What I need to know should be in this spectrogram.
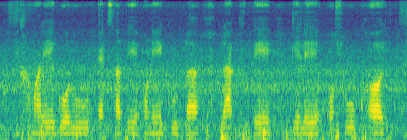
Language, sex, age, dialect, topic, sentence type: Bengali, male, 18-24, Western, agriculture, statement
